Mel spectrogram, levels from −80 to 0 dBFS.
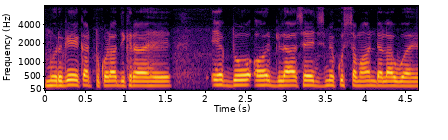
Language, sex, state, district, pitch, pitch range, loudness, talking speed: Hindi, male, Chhattisgarh, Raigarh, 165 Hz, 160-175 Hz, -12 LUFS, 220 wpm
